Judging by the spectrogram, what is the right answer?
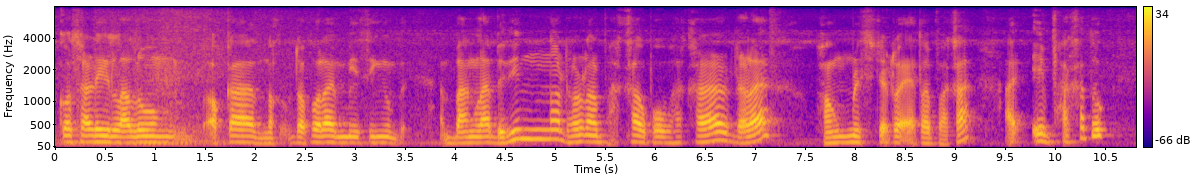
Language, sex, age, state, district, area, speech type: Assamese, male, 45-60, Assam, Lakhimpur, urban, spontaneous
